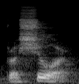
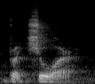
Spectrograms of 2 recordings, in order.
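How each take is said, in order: First: The middle consonant is a soft 'sh' sound. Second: The middle consonant is a hard 'ch' sound. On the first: The speaker calls it right. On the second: The speaker calls it wrong.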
